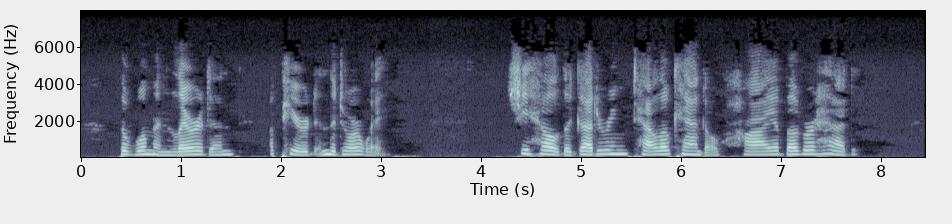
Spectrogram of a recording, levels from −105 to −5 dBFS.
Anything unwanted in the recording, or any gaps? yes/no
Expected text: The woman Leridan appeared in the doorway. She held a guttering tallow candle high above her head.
no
